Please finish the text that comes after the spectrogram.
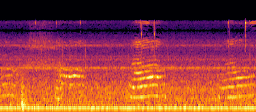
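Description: A cat meows several times at moderate volume, rising drawn-out cries spread through the clip over a steady low hum and background noise.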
